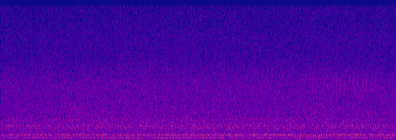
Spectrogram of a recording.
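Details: Honey bee colony humming in its hive as a new bee hatches; a steady, low droning buzz of many bees that holds the same level from start to finish.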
